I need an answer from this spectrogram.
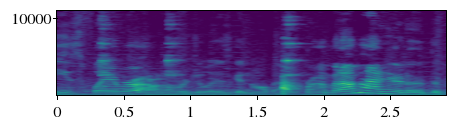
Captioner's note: plate clatters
